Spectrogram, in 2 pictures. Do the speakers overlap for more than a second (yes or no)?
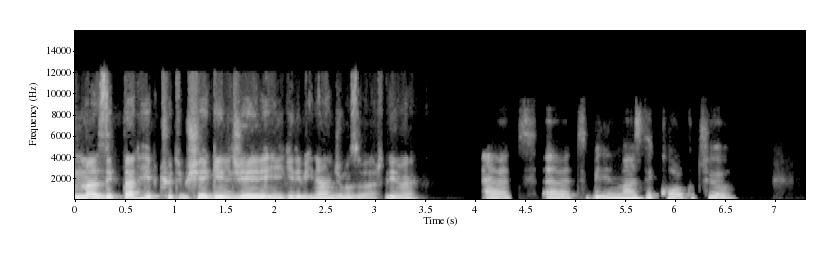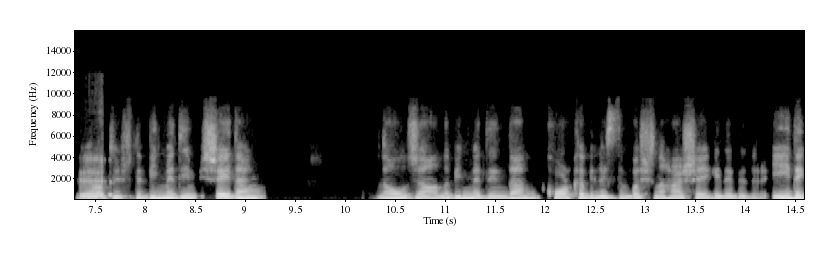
no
